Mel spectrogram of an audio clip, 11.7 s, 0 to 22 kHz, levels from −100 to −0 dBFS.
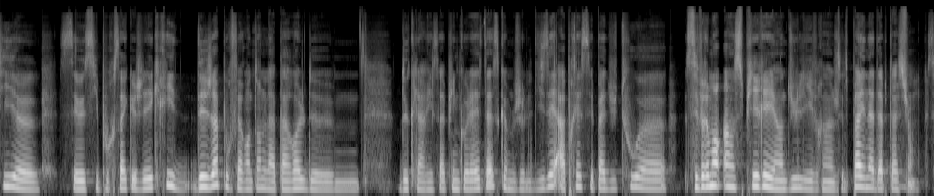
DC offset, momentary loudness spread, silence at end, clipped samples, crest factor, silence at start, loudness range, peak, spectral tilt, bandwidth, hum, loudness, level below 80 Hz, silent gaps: under 0.1%; 12 LU; 0 s; under 0.1%; 20 dB; 0 s; 5 LU; -6 dBFS; -6 dB/octave; 18 kHz; none; -26 LUFS; -66 dBFS; none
